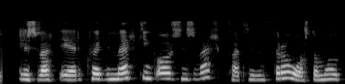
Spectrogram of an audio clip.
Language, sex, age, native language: Icelandic, female, 40-49, Icelandic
